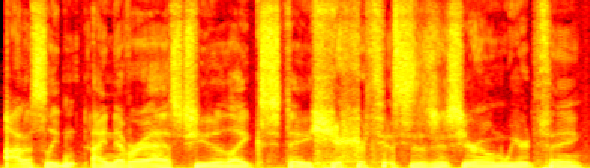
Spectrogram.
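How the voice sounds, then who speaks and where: A man hosting a livestream, joking his way through an improvised comedy skit in a deadpan, playful manner. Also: normal speed. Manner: jokey and deadpan, with playful swings in pitch. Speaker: livestream host.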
